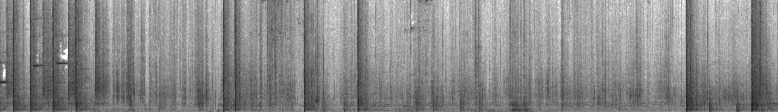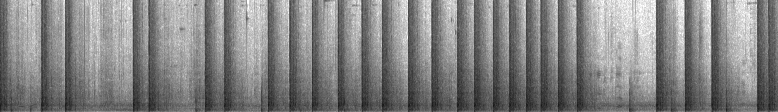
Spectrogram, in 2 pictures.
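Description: Gunshots from a multi-gun competitor shooting through a stage, fired in quick strings of up to about three shots a second. There are short pauses between the strings, and a sparser stretch in the middle before the fast shooting resumes.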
